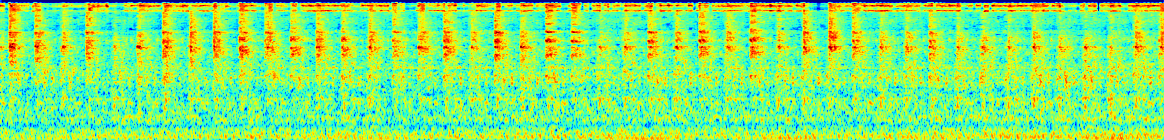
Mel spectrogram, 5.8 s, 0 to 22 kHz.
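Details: A Beta 25hp marine diesel at 700 hours is started and stopped repeatedly. At idle, a sharp, regular knock taps through the engine's steady clatter.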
